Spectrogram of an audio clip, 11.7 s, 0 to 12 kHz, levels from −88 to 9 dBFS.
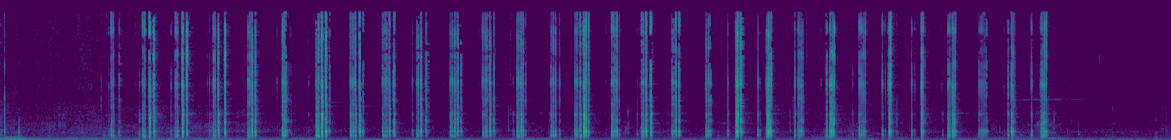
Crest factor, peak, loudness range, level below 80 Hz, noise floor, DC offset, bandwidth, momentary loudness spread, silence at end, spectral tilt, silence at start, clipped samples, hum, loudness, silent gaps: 32 dB; -8 dBFS; 4 LU; -64 dBFS; -64 dBFS; under 0.1%; 11.5 kHz; 14 LU; 1.2 s; -0.5 dB/octave; 0 s; under 0.1%; none; -36 LUFS; none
